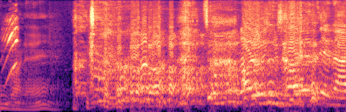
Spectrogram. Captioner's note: all laughing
